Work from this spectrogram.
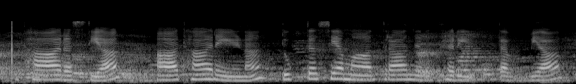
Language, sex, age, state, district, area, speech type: Sanskrit, female, 18-30, Kerala, Thrissur, urban, spontaneous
